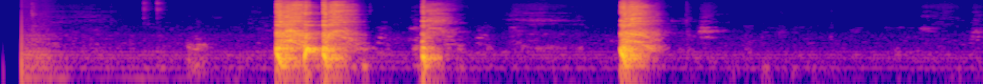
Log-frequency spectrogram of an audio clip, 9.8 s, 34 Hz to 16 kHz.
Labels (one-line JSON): {"expert_labels": [{"quality": "good", "cough_type": "dry", "dyspnea": false, "wheezing": false, "stridor": false, "choking": false, "congestion": false, "nothing": true, "diagnosis": "upper respiratory tract infection", "severity": "mild"}], "age": 40, "gender": "male", "respiratory_condition": false, "fever_muscle_pain": false, "status": "healthy"}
